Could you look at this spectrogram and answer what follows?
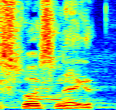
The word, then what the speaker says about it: Schwarzenegger: Arnold Schwarzenegger.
